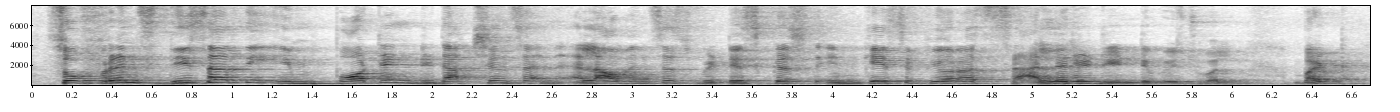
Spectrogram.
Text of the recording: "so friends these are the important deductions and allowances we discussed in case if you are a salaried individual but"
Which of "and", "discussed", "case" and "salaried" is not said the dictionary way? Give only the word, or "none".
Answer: none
